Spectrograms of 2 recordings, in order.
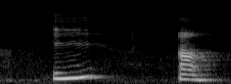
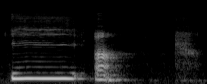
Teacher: la bouche prend la même forme que pour prononcer le son I et ensuite le son devient nasal. I, 1. Et on garde bien la langue à plat dans la bouche.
